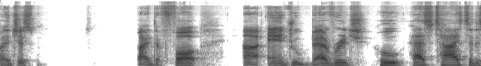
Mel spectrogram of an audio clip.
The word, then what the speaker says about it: Beveridge: by the name of Andrew Beveridge, not spelled like beverage, but more like Bev and Ridge Hill. Beveridge.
